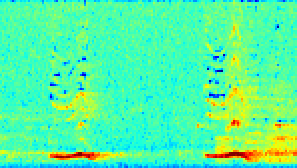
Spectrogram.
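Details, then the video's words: Asian koel, loud and close: two rising whistled notes that swoop up and fall off sharply, about one and a half seconds apart, with faint bird chatter behind. "นกกาเหว่า (Asian koel)"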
